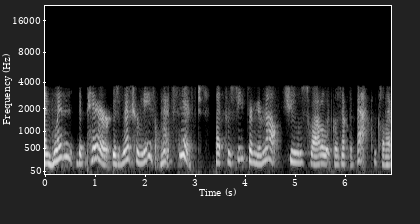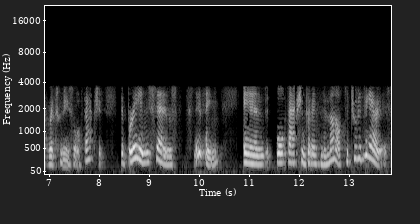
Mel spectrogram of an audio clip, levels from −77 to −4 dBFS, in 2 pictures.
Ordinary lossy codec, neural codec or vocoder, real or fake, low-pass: AAC, 24 kbps; codec, 16 kHz, 1 kbps, FreqCodec, smaller model; fake; 3.6 kHz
